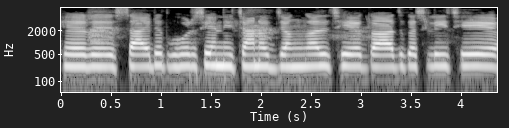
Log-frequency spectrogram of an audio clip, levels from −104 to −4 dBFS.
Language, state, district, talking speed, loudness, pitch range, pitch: Surjapuri, Bihar, Kishanganj, 165 wpm, -15 LUFS, 240-250 Hz, 245 Hz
